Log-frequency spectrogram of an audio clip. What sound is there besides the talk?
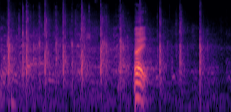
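audience clapping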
